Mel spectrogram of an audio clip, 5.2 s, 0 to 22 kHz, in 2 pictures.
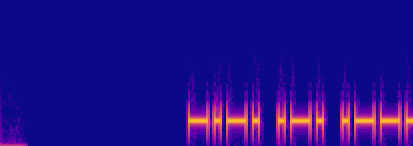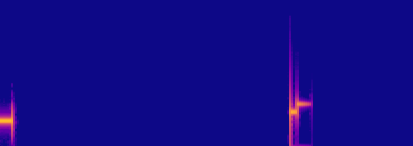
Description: Morse code, heard as a keyed tone, about 30 wpm, 700 Hz. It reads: CRJ
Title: USA Call Sign Postfixes - 3 Letters 30wpm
